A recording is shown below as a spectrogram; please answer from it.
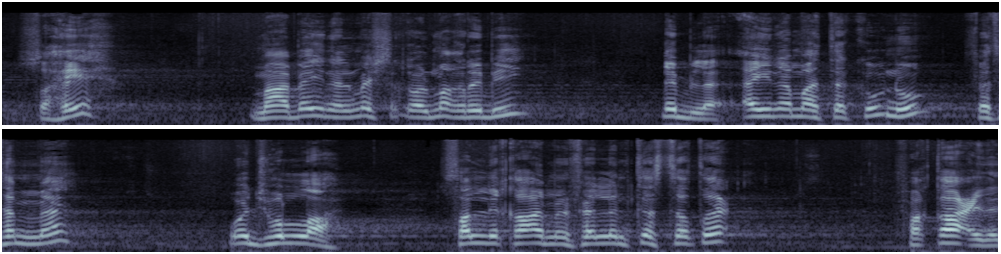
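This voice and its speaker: A man's voice: high voice, darkish tone. A man teaching a religious lesson on prayer rules. He repeats his key points and quizzes his listeners as he goes. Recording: long reverb of a large hall.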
